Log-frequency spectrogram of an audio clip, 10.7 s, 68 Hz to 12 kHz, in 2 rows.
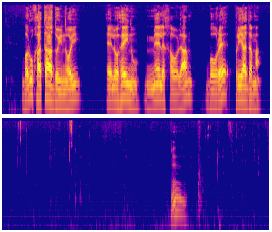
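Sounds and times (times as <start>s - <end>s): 
low hum: 0.0s - 10.7s
speech: 0.4s - 5.2s
crunchy biting of food: 5.6s - 8.3s, 9.3s - 10.7s
steady chewing of food: 5.6s - 8.4s, 9.4s - 10.7s.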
